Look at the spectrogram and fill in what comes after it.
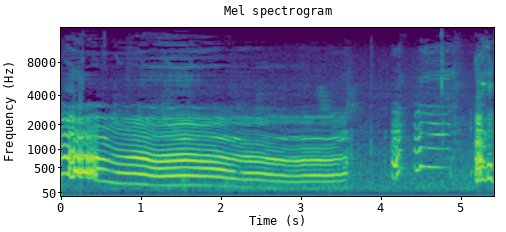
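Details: Drawn-out howl from a pet dog, slowly sinking in pitch over about three and a half seconds, followed by a few short, yelping whines. A brief burst of voice or noise comes at the close.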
